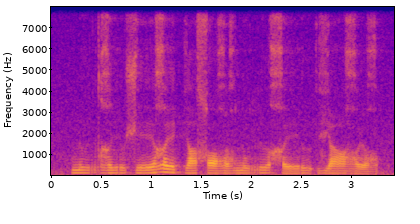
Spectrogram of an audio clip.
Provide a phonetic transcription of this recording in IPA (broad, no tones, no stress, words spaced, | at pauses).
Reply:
nɯːrʁiɾɯ ʃeːʁeː pʲæ sˤo ʁyʁnurɯː χeːɾɯːʔ vʲɑː ʁøʁ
